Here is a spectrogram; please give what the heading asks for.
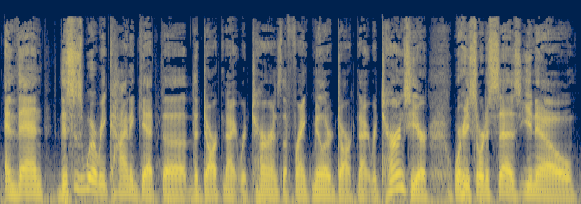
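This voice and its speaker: A man's voice: medium pitch, lively intonation, moderate pace, few pauses. A man casually recapping a TV episode, rambling along with many fillers like "you know" and "uh". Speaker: TV episode reviewer.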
